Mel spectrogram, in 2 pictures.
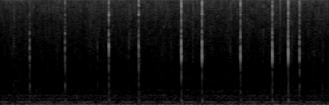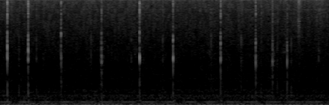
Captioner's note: typing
